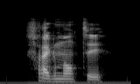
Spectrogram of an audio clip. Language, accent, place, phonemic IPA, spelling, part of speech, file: French, France, Lyon, /fʁaɡ.mɑ̃.te/, fragmenter, verb, LL-Q150 (fra)-fragmenter.wav
- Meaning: to split up, divide, fragment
